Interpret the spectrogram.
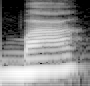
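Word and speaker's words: ba (八): Y en los países asiáticos se celebraba antes en agosto, porque leía yo que en chino agosto se pronuncia como ba, y padre también se pronuncia como ba, entonces era como ba, ba.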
